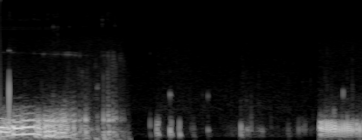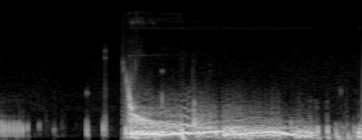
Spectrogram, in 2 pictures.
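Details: Woman's stomach growling (borborygmi): long, low gurgling rumbles with bubbling bursts between them, over light background music.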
